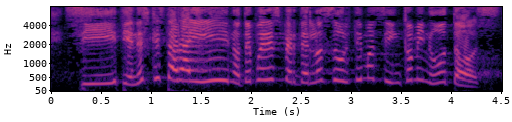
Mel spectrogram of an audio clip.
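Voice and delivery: high, coaxing recruiter voice; insistent caller. Retold or imitated. Recruiter urges Martica to attend, high and insistent. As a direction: plead brightly, imitating a pushy caller.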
